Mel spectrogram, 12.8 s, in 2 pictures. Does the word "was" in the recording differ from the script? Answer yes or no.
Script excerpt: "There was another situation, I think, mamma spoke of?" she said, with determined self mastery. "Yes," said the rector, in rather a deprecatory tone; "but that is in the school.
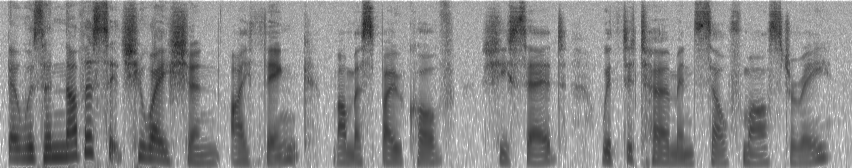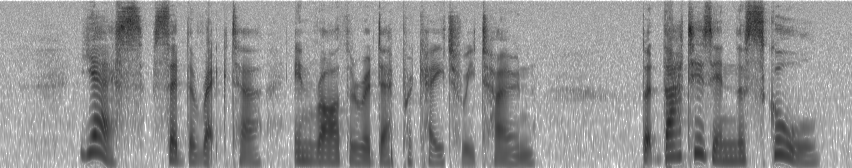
no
